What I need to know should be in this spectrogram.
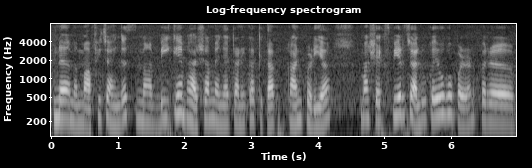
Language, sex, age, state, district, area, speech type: Sindhi, female, 45-60, Rajasthan, Ajmer, rural, spontaneous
